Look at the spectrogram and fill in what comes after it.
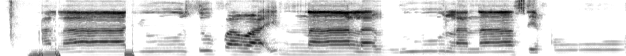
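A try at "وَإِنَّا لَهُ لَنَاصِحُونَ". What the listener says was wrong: Bunya panjang. Lahu. Lahu.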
